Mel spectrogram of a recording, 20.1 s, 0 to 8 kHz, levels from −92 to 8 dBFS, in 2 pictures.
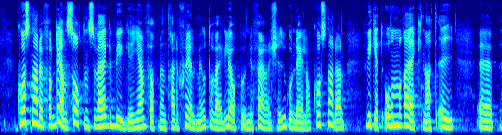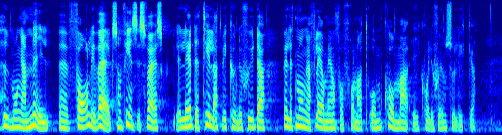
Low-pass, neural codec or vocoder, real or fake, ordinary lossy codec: none; none; real; none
